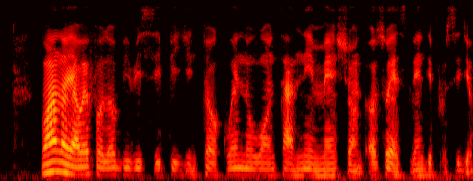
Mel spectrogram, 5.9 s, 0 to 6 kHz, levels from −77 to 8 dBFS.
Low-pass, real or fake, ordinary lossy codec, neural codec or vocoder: 5.4 kHz; real; none; none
